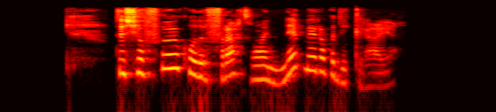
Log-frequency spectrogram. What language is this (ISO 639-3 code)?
fry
